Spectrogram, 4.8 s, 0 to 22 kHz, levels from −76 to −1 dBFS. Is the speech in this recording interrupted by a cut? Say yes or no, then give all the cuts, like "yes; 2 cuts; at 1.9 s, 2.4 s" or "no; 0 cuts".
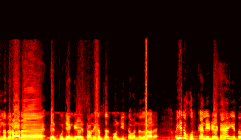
no; 0 cuts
